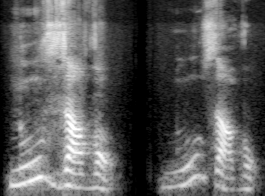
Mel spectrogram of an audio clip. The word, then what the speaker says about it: nous avons: So here we have liaison also. So that's how we have to pronounce it. Nous avons, we have.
